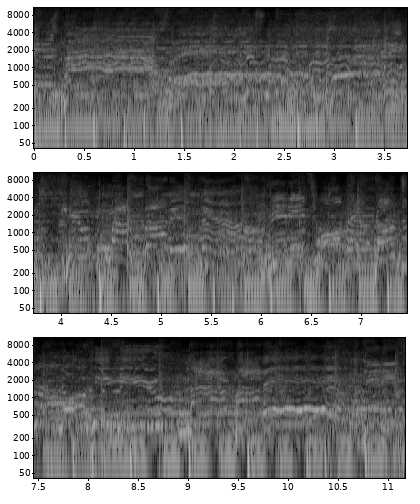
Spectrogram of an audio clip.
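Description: Live southern gospel singing with vibrato over a band with a steady, pulsing bass beat.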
